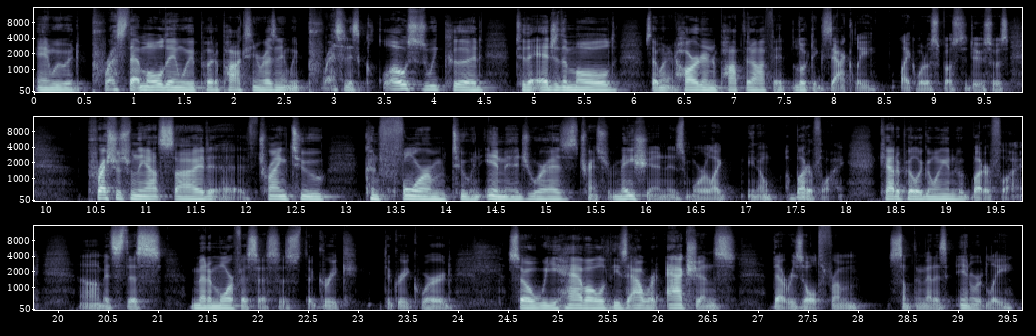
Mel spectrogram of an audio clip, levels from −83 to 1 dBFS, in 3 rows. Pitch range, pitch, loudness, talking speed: 105-115 Hz, 110 Hz, -23 LUFS, 200 wpm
